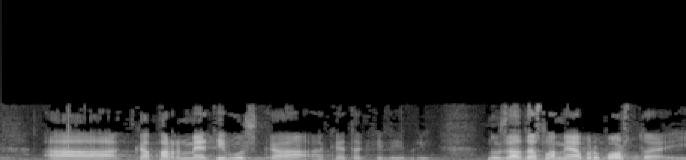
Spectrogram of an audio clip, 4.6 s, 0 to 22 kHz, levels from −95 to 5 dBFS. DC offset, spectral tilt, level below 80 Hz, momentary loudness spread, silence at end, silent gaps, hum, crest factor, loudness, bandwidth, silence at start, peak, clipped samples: under 0.1%; -3 dB/octave; -52 dBFS; 16 LU; 0 s; none; none; 22 dB; -23 LUFS; 8 kHz; 0 s; -2 dBFS; under 0.1%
